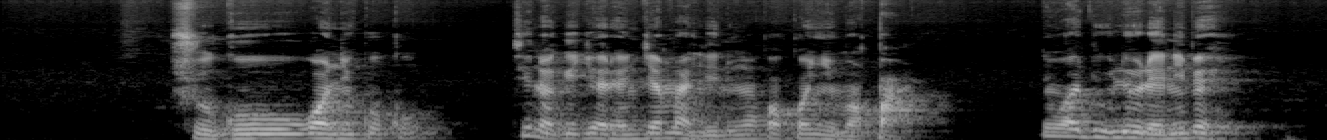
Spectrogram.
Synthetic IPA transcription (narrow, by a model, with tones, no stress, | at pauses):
ʃo˨ɡo˨˦˧wɔ˦nĩ˧˦ko˦ko˦ | ti˦nã˨˧˨ɡi˧˦d͡ʒɛ˦˨ɾɛ˧ñ̩˦d͡ʒɛ˦mãː˦˨le˨˦nĩ˧˦wɔ̃˦kɔ˦kɔ˦j̃ĩ˨mɔ̃˨k͡pa̰˨ | nĩ˦w̃a˦d͡ʒu˦i˧lo˦˨ɾɛ˧nĩ˨˦bɛ˦˨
